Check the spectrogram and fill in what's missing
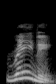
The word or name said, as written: reigning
